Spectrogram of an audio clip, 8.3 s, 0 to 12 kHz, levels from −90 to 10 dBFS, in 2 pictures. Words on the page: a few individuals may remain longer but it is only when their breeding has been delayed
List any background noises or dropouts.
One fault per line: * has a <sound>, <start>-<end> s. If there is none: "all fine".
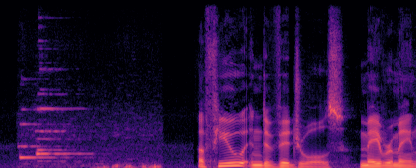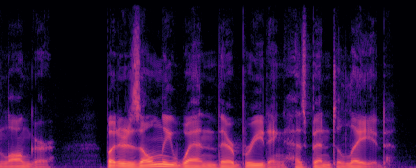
* has a throat clearing, 0.2-1.6 s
